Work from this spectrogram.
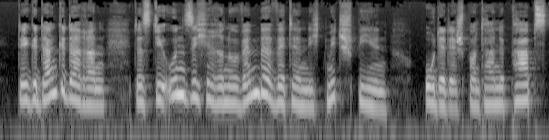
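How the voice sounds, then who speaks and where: At a moderate pace and with ordinary pitch variation, an unremarkable speaking voice is heard. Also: woman. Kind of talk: 1980 radio news report. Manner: formal, crisp, brisk broadcast narration.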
